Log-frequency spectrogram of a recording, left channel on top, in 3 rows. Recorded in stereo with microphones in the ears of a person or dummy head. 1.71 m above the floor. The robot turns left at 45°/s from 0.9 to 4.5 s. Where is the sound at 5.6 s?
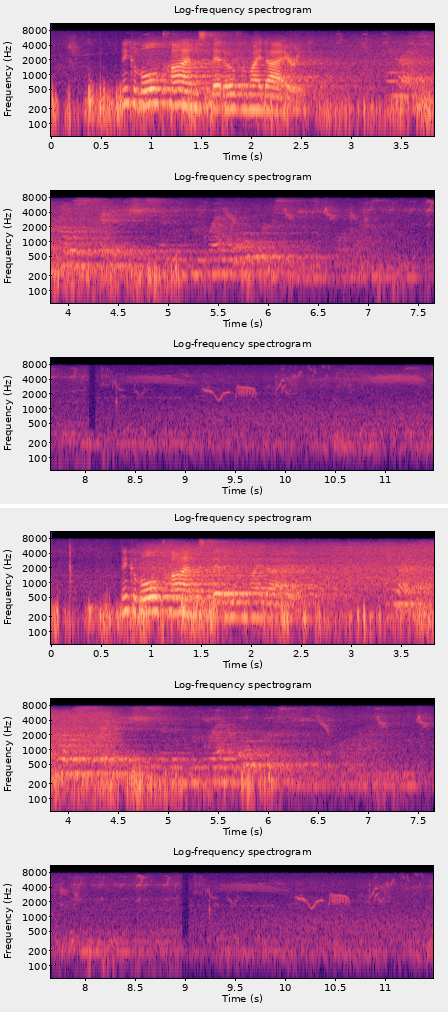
45° left (ahead or behind), 4.5 m.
